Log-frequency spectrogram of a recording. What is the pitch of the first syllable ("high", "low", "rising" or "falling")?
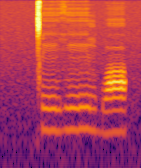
low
